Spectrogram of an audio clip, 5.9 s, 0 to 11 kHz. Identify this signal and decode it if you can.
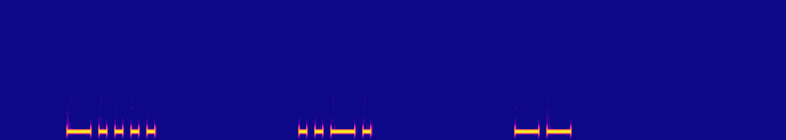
Morse code, heard as a keyed tone, about 20 wpm, spaced as for 7 wpm, 700 Hz. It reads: 6FM
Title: USA Call Signs - 5 Characters - 6x Character Spacing - 20wpm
